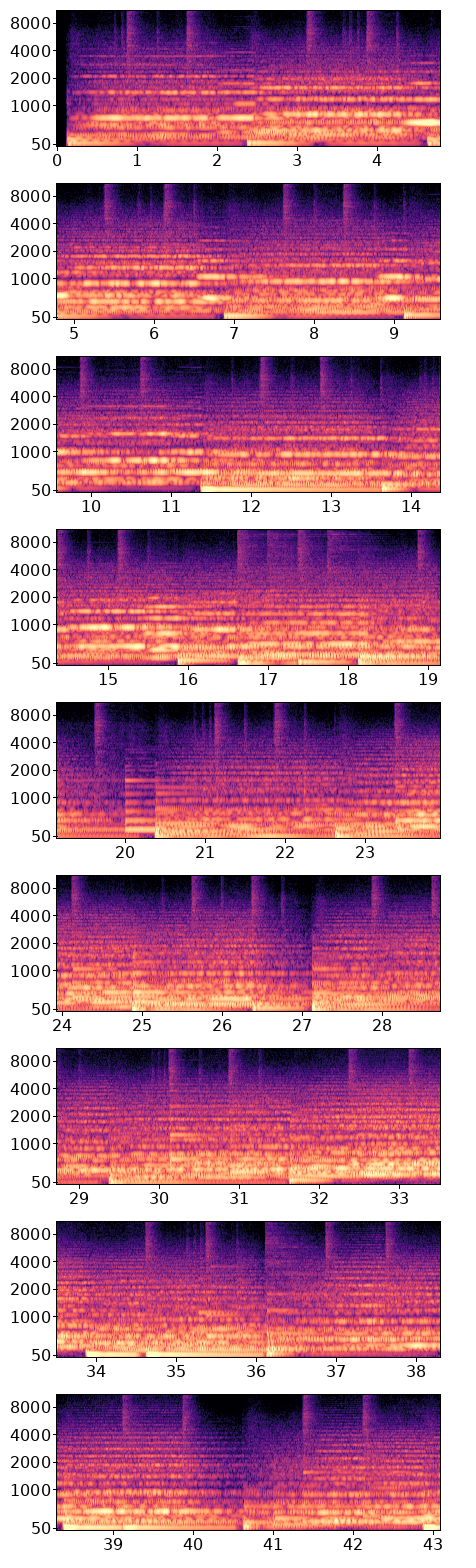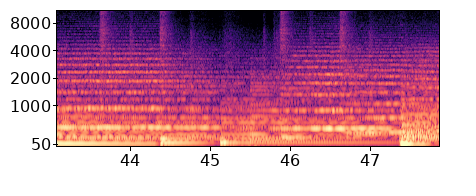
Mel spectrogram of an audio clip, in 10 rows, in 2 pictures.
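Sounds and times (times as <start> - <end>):
orchestral music in Bb: 0.1 - 47.8.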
